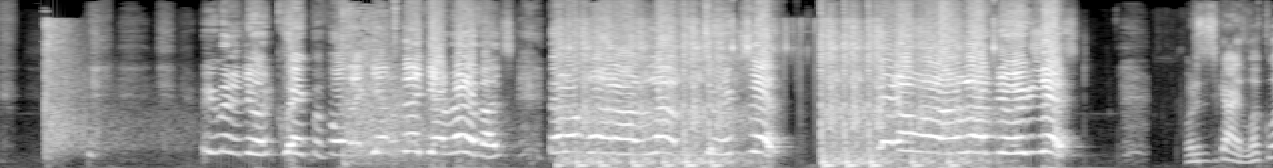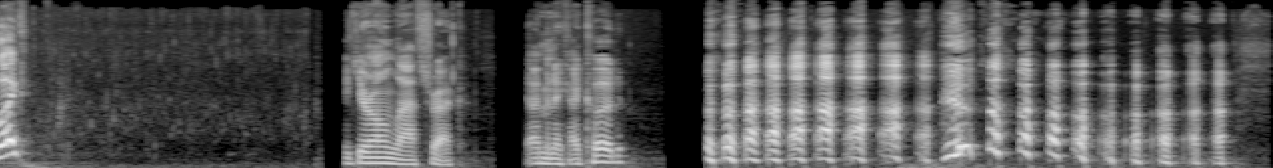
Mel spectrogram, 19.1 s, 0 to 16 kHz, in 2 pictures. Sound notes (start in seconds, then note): 0.3 gunshot; 4.2 continues rapid-firing; 4.2 rapid-fire shots; 14.9 psychotic laugh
